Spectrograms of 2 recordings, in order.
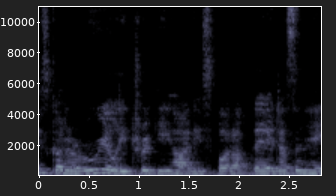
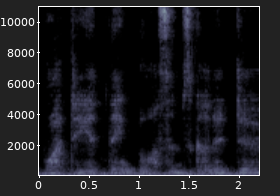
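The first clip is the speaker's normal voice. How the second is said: much lower, fast whisper; hushed question; 10 dB quieter, faster than usual. A narrator's reading. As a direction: whisper to the children. Asks children in suspense.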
